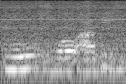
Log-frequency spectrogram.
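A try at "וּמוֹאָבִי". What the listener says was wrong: No, it's Wu Mo Abi. It's Wu Mo Abi. you're saying Mu.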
